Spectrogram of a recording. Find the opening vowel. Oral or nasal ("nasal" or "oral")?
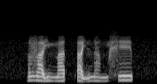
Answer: oral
